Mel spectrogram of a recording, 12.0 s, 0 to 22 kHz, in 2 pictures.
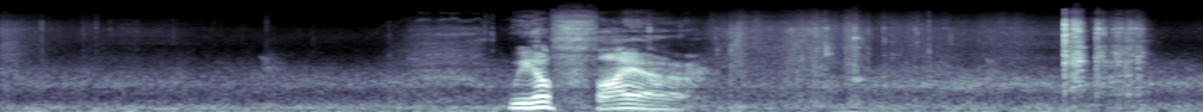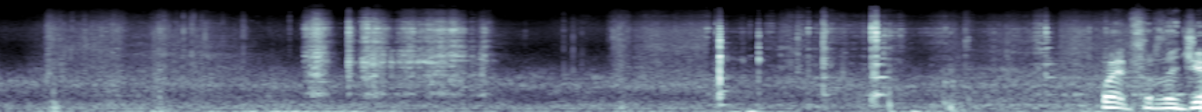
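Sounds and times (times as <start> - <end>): rubbing and scraping of gear: 3.6 - 12.0.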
